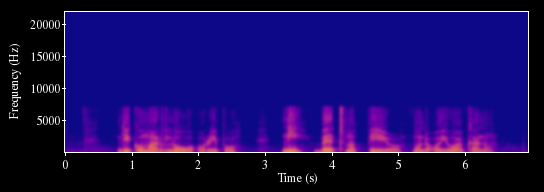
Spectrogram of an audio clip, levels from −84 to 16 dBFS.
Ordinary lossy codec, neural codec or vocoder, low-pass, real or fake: none; codec, 16 kHz, 0.7 kbps, FocalCodec; 7.2 kHz; fake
